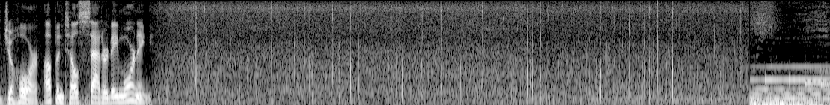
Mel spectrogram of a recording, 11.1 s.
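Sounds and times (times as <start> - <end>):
steady rain: 1.9 - 10.1
raindrop ticks: 2.1 - 10.0.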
